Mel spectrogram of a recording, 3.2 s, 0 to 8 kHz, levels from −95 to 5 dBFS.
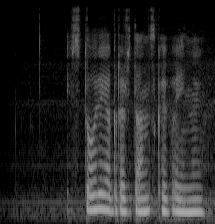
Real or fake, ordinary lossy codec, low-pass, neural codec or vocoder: real; AAC, 48 kbps; 7.2 kHz; none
